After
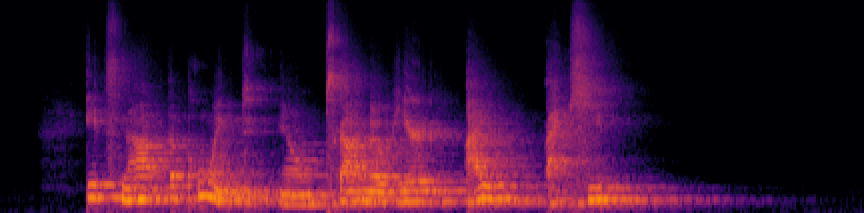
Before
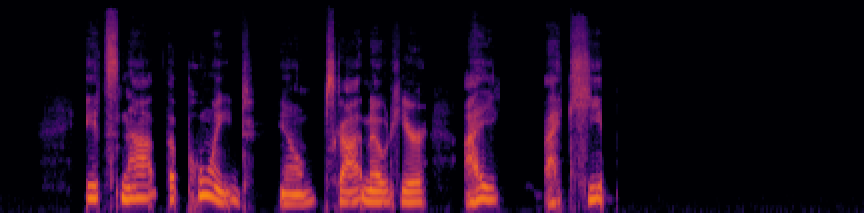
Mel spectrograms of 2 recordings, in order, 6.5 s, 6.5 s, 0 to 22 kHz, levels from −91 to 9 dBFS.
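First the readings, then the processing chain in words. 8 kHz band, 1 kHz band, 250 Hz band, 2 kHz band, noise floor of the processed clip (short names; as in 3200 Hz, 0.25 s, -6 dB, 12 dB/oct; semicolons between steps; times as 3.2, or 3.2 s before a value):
-5.0 dB, +3.5 dB, +4.0 dB, +1.5 dB, -84 dBFS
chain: treble ducked by the level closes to 2500 Hz, closed at -24 dBFS; vibrato 1.7 Hz 97 cents; shoebox room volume 480 m³, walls mixed, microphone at 1.2 m; running maximum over 3 samples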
